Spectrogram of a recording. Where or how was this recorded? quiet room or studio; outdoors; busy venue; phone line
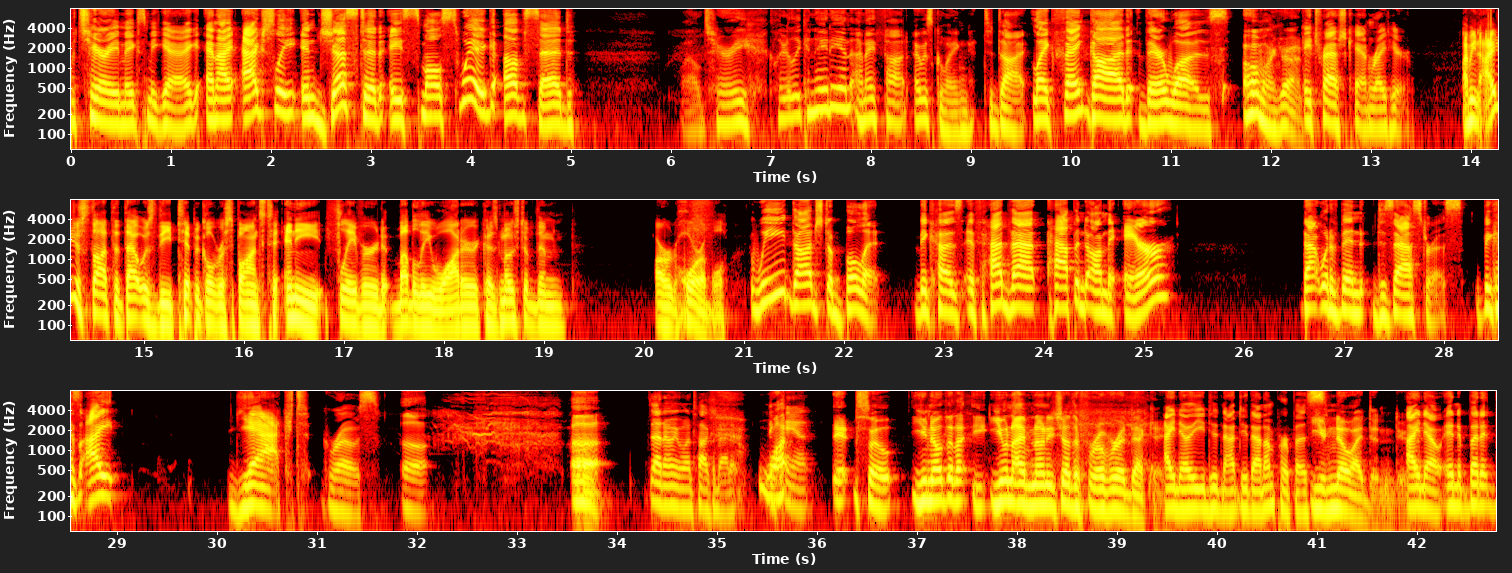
quiet room or studio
